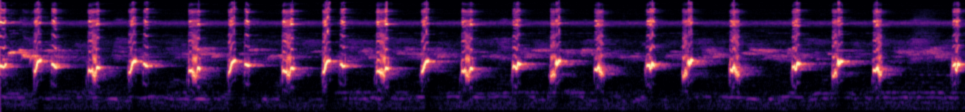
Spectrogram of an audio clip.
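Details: Energetic yellow-vented bulbul singing in the long 'ropel panjang' manner, used as a lure so others join in: evenly spaced, gurgling whistled notes, about two or three per second, each a quick downward-sliding warble.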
